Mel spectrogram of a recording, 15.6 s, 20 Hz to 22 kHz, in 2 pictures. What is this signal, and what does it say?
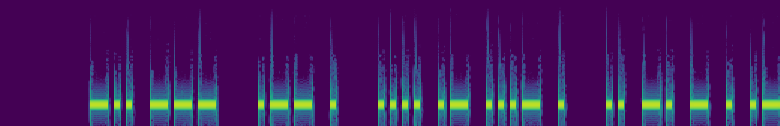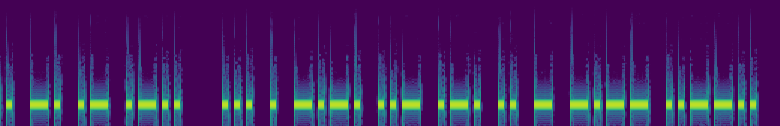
Morse code, heard as a keyed tone, about 20 wpm, 700 Hz. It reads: DO WE HAVE INTERNAL SECURITY?
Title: Sentences from Top 1400 Words 20wpm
